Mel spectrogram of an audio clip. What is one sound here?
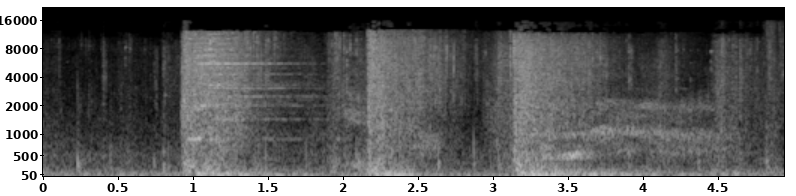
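Heavy blades swing and clash in loud bursts.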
